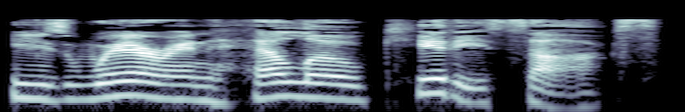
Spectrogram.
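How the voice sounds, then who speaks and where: Woman voicing a low, wry Texan businessman. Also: measured pace, no echo, lightly acted. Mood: wry, brisk. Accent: Texas. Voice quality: deep baritone drawl. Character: brisk masculine Texan businessman, deep-voiced, easygoing, wryly amused. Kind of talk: audiobook character dialogue.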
